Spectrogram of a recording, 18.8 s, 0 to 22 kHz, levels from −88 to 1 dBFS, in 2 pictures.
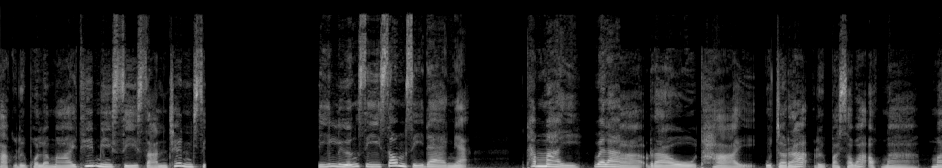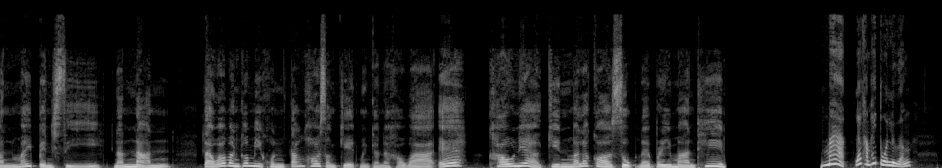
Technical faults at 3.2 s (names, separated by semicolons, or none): playback stall; catch-up at higher speed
